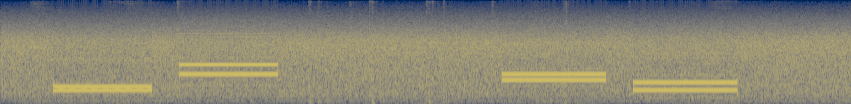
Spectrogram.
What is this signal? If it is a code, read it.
Aircraft SELCAL, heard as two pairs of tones, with radio hiss and the noise of a restaurant. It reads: EG-MR KM-EJ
